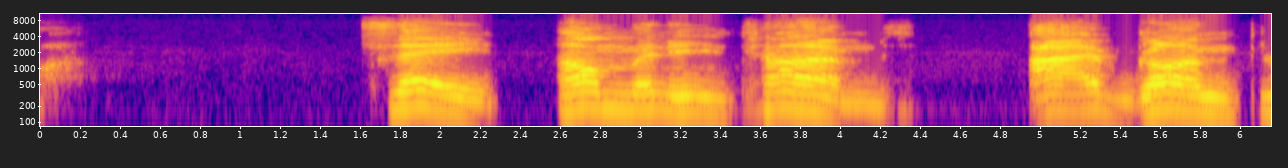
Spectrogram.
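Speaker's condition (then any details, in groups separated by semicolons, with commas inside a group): Cerebral palsy; about a year after a stroke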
